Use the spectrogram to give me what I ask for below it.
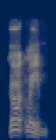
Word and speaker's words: Gottlieb: How do you say that last name? Ken Cottabell? Cottabez? How the fuck do you say that last name? Gottlieb. Gottlieb?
